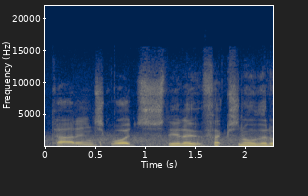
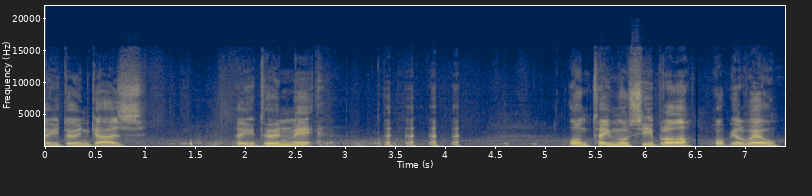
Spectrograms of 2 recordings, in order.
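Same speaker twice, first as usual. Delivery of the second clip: louder, hearty shout-out; calling out; 3 semitones higher, 7 dB louder than usual. Real, not acted. Greeting old friend Gaz on camera, loud and hearty.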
